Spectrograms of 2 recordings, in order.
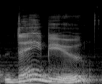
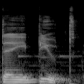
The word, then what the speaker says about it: debut: And remember, debut, there is a T, and it is a silent T. So you don't say debut, it's debut.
